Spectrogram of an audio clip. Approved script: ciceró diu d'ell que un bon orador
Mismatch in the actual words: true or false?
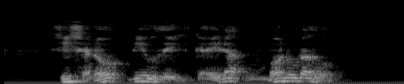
true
